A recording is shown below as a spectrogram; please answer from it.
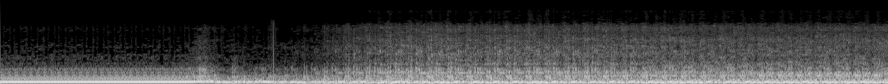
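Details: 1969 Mustang V8 first start after sitting, electric choke not yet hooked up. Starter churns, then it catches into a loud, lumpy but even idle with no knocks; oil burning off the top, no smoke, good compression. Normal.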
